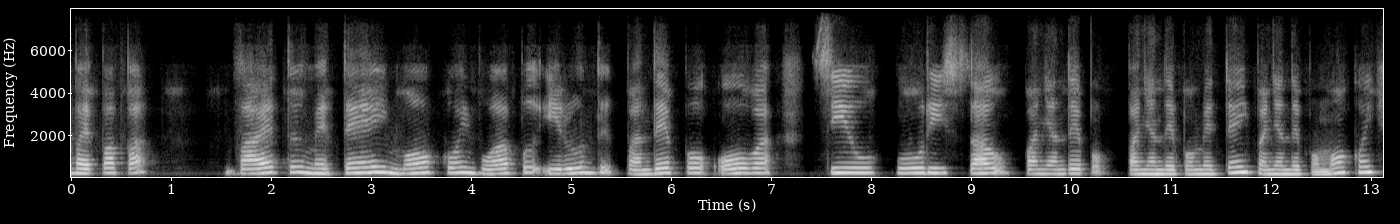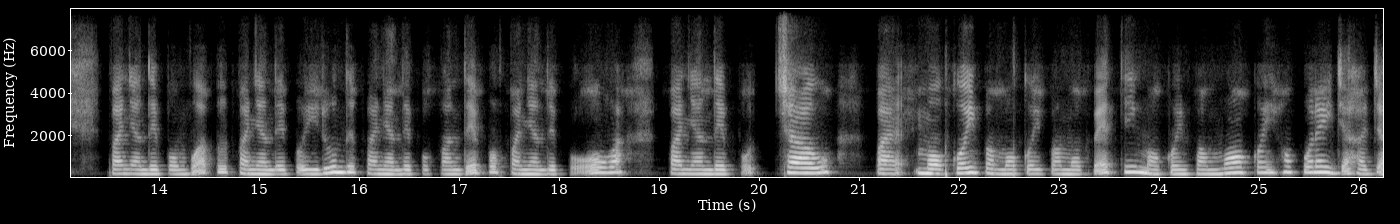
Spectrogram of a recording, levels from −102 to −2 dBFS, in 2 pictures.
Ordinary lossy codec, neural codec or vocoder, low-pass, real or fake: none; none; none; real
